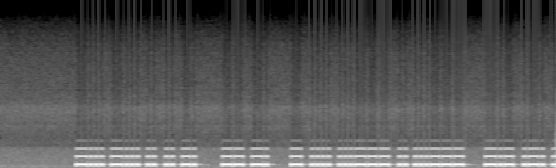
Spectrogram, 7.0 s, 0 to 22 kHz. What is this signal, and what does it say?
Morse code (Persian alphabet), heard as a keyed tone, hand-sent with a bug key, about 36 wpm, 520 Hz. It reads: ببیین من تحقیق …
